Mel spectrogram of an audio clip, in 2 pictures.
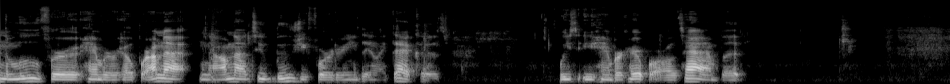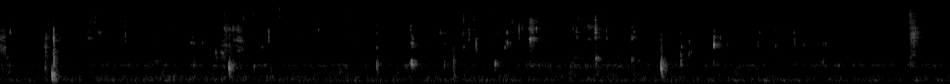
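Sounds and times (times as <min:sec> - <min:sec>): wet chewing with mouth clicks: 0:09.5 - 0:19.0.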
